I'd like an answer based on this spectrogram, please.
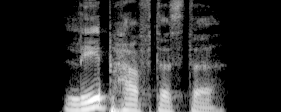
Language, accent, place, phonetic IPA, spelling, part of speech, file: German, Germany, Berlin, [ˈleːphaftəstə], lebhafteste, adjective, De-lebhafteste.ogg
- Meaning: inflection of lebhaft: 1. strong/mixed nominative/accusative feminine singular superlative degree 2. strong nominative/accusative plural superlative degree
